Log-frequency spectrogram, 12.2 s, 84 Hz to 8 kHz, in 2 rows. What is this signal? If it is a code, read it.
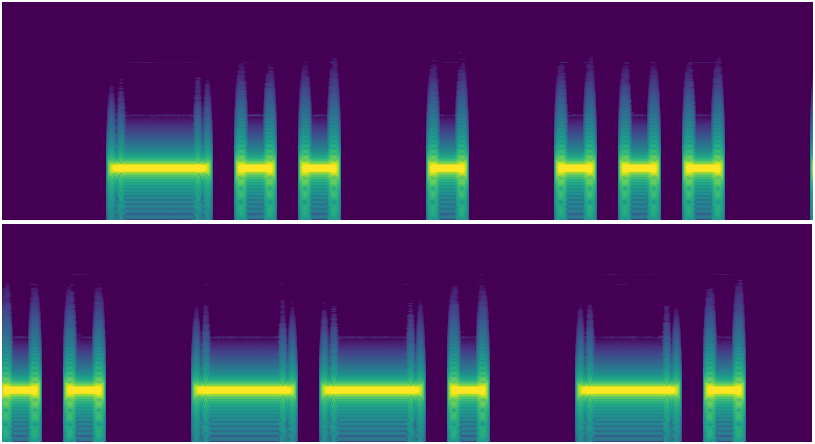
Morse code, heard as a keyed tone, about 5 wpm, 250 Hz. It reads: DESIGN
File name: morse / morse-training-05WPM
